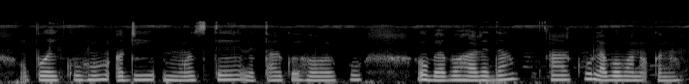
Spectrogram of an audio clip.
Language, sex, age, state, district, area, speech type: Santali, female, 30-45, West Bengal, Birbhum, rural, spontaneous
